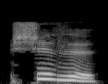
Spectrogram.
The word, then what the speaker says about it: cheveux: Las letras E, U se pronuncian como el sonido francés. E, Por ejemplo, cheveux, que significa pelo.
